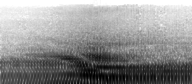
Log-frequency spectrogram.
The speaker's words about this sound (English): And that bike? It's loud, clearly modified, right? And Officer Cummings, a cop parked a few hundred feet away from the club, he hears her coming down the street even before he can see her, and she's clearly speeding.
